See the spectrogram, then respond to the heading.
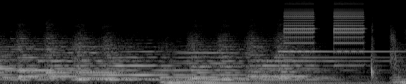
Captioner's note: alarm beeps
